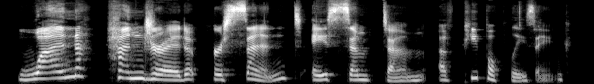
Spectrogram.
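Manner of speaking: very slow pace. Telling listeners to take a sentence really slow, really slow. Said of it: "So go really slow".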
